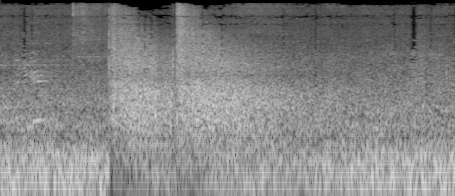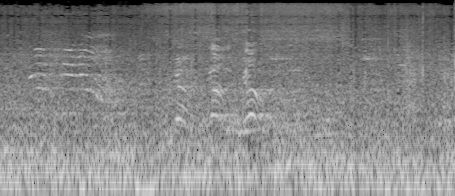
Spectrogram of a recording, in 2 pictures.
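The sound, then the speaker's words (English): Gunshots as a man is shot on a street: a couple of sharp, loud reports early on, partly buried in heavy, constant wind rumble, with people's voices heard in the noise. “He just shoots the man. The man's dead. He just shot a man to death right there on the street”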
